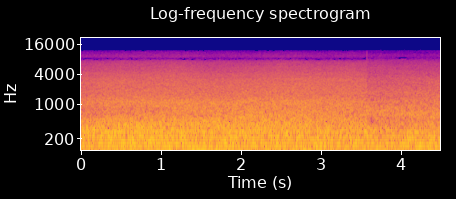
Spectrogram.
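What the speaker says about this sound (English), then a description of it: "Got some good looking waves." Ocean surf rolling onto an Oregon beach, a steady broadband wash of breaking waves with wind noise across the microphone, continuous and fairly loud with no voices.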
